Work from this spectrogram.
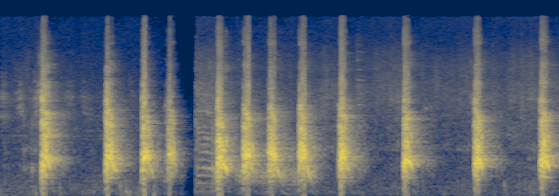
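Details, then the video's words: A Boston Terrier gives short, punchy barks, about a dozen in seven seconds, some spaced singly and some in quick pairs or triplets, each bark clipped and mid-pitched with little else in the background. "Dog Barking : Boston Terrier barking sounds"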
